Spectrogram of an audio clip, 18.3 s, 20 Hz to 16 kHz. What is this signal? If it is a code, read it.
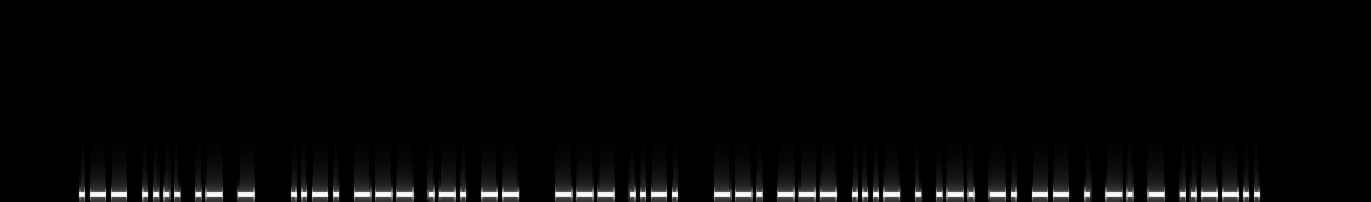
Morse code, heard as a keyed tone, about 17 wpm, 700 Hz. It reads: WHAT FORM OF GOVERNMENT?
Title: Sentences from Top 1000 Words - Review Part 3 - 17wpm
